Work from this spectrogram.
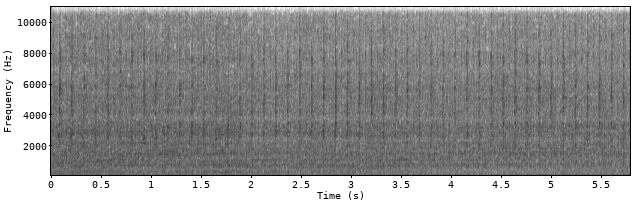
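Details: T-40AM tractor diesel in about -14°C after a month standing, driving under load to test the differential lock; steady regular knock close to three per second over the clatter, engine knock, origin unidentified.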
